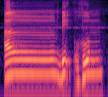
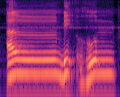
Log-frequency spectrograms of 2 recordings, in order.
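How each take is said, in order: No difference in how they are said.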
